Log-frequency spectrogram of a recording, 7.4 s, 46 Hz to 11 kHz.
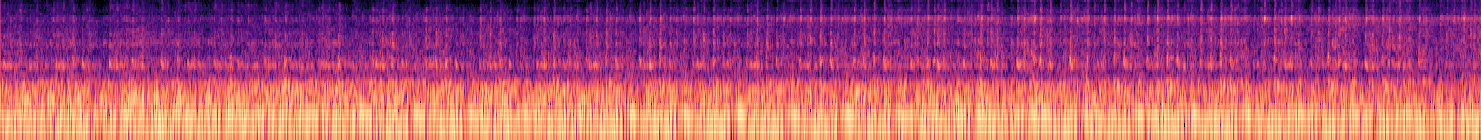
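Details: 1955 Chevrolet Bel Air four-door with an LM7 5.3 LS V8 and Comp Thumpr cam, not yet tuned, cold start: deep, loping idle with a steady uneven chop from the cam, no knocks or ticks; sounds healthy.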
